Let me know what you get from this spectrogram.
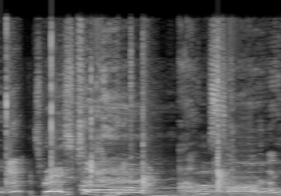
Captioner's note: laughing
